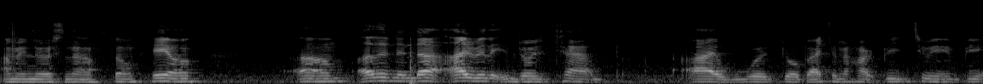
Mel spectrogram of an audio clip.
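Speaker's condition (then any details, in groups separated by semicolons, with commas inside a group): Cerebral palsy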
